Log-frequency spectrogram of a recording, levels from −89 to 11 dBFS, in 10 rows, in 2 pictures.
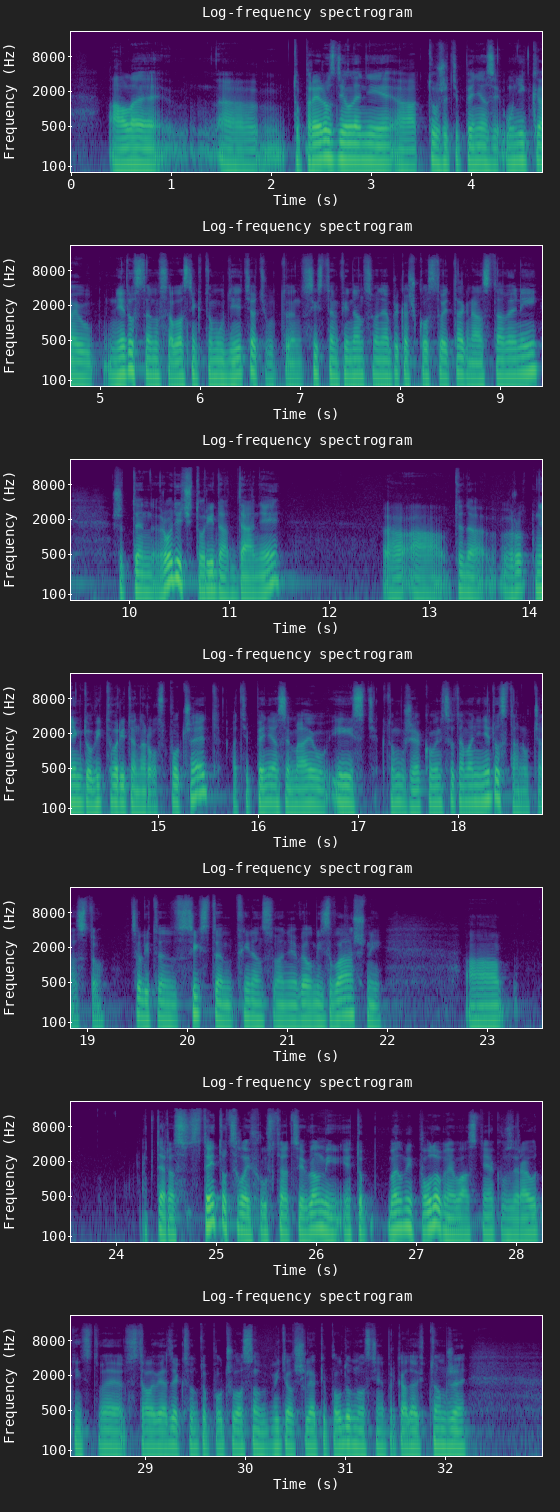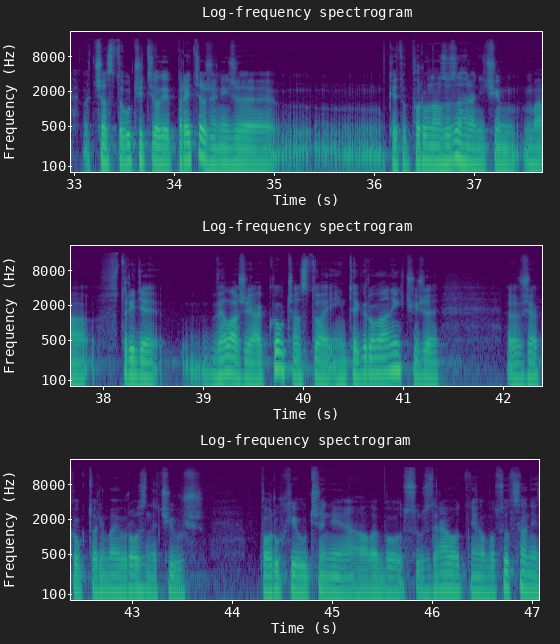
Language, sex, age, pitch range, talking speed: Slovak, male, 40-59, 105-120 Hz, 155 wpm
